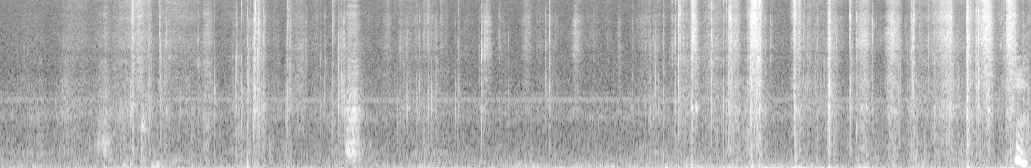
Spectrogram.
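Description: Mechanical pencil scratching on paper in short, quick strokes, sparse at first and denser and louder from about seven seconds in, with some rustling as the taped sheet is shifted on the desk.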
